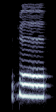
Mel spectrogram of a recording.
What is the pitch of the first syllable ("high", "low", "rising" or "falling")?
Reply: high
